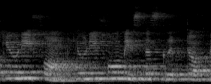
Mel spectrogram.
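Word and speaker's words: cuneiform: known as uniforms cryptic remember how to pronounce also cuny form uniform is the script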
